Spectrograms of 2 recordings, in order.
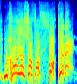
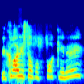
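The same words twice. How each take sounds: First: Much higher, louder mock British chef shout; Gordon Ramsay impression. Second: High, mock British chef roar; Gordon Ramsay impression. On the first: Topping a friend's impression, loud mock chef shout. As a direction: scream it like a furious celebrity chef. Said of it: "I can't, I can't do a Gordon Ramsay". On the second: Friend mocks Dragoon as a bad egg, mock chef rant. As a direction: sneer it like an angry TV chef. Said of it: "I can't do a Gordon Ramsay".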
